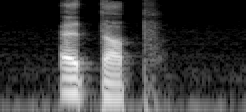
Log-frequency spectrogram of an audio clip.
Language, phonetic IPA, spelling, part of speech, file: Polish, [ˈɛtap], etap, noun, Pl-etap.ogg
